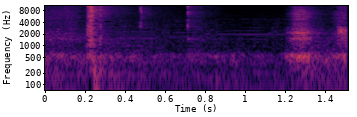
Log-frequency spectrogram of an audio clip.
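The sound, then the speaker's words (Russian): A Zippo lighter is flicked without catching: a sharp metallic lid click, a couple of lighter ticks, then a brief scratchy wheel rasp and a final crisp snap, with no voices. “Мне сам процесс нравится. Ну ты что, не понимаешь? Чиркание без зажигания.”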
